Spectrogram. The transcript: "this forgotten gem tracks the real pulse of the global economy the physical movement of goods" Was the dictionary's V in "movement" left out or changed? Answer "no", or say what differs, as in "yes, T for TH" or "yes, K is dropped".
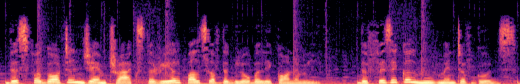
no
